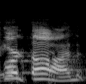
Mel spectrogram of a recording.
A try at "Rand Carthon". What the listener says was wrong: No, no, no. take the T. Like you're putting too much tongue in the thon. Rand Carthon. Rand Carthon.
